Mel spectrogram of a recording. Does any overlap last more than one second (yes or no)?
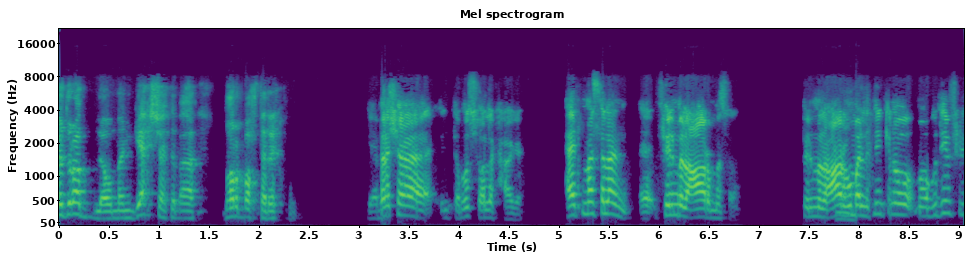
no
